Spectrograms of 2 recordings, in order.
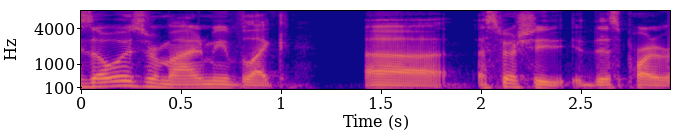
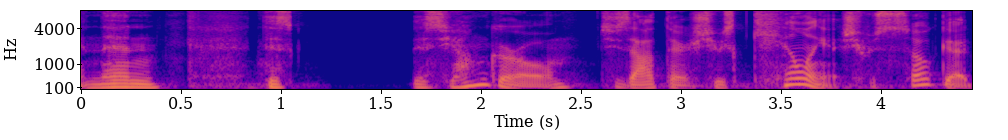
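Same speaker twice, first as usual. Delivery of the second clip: lovely, warm mother-like voice. Retelling what their mom said about a night at the Opry: imitating mom's voice. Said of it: "I love your mom voice".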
